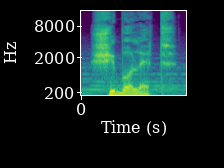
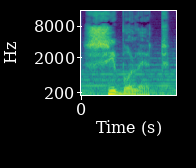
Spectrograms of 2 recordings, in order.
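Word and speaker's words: שיבולת: Rio Jordão foi-lhes solicitado que pronunciassem a palavra shibolet no entanto devido a sua herança egípcia não conseguiam pronunciá-la corretamente usando em vez disso a forma cbol essa dificuldade linguística resultou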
